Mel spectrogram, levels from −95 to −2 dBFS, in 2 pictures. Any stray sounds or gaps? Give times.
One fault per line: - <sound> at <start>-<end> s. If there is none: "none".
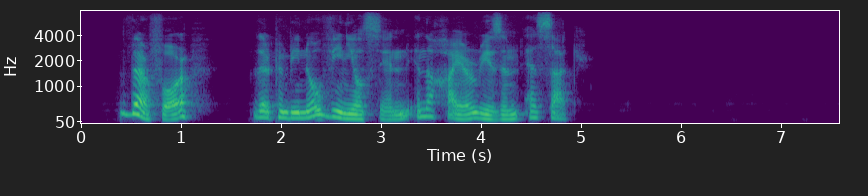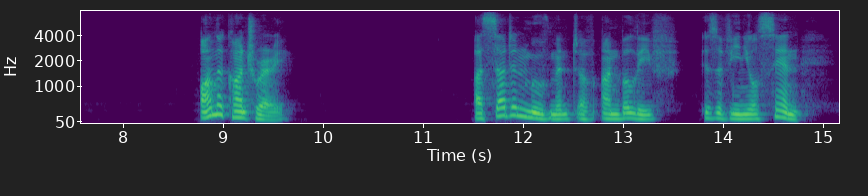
none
